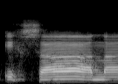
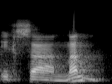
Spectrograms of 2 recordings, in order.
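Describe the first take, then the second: First: The word ends with a long 'a' vowel. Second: The word ends with a final 'nan' sound. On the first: This is the form used when stopping at the end. "karena diwakafkan jadi ihsana" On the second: This is the base form with tanwin. "Asalnya ihsanan"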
